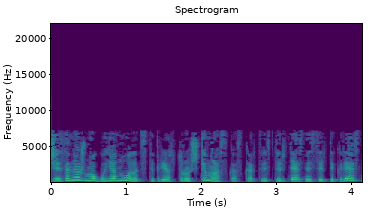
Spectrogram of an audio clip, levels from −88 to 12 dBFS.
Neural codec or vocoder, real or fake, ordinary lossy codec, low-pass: none; real; MP3, 32 kbps; 7.2 kHz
